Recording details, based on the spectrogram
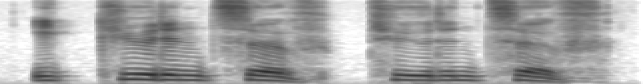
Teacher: In have, the auxiliary verb have, we drop the H at the beginning.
